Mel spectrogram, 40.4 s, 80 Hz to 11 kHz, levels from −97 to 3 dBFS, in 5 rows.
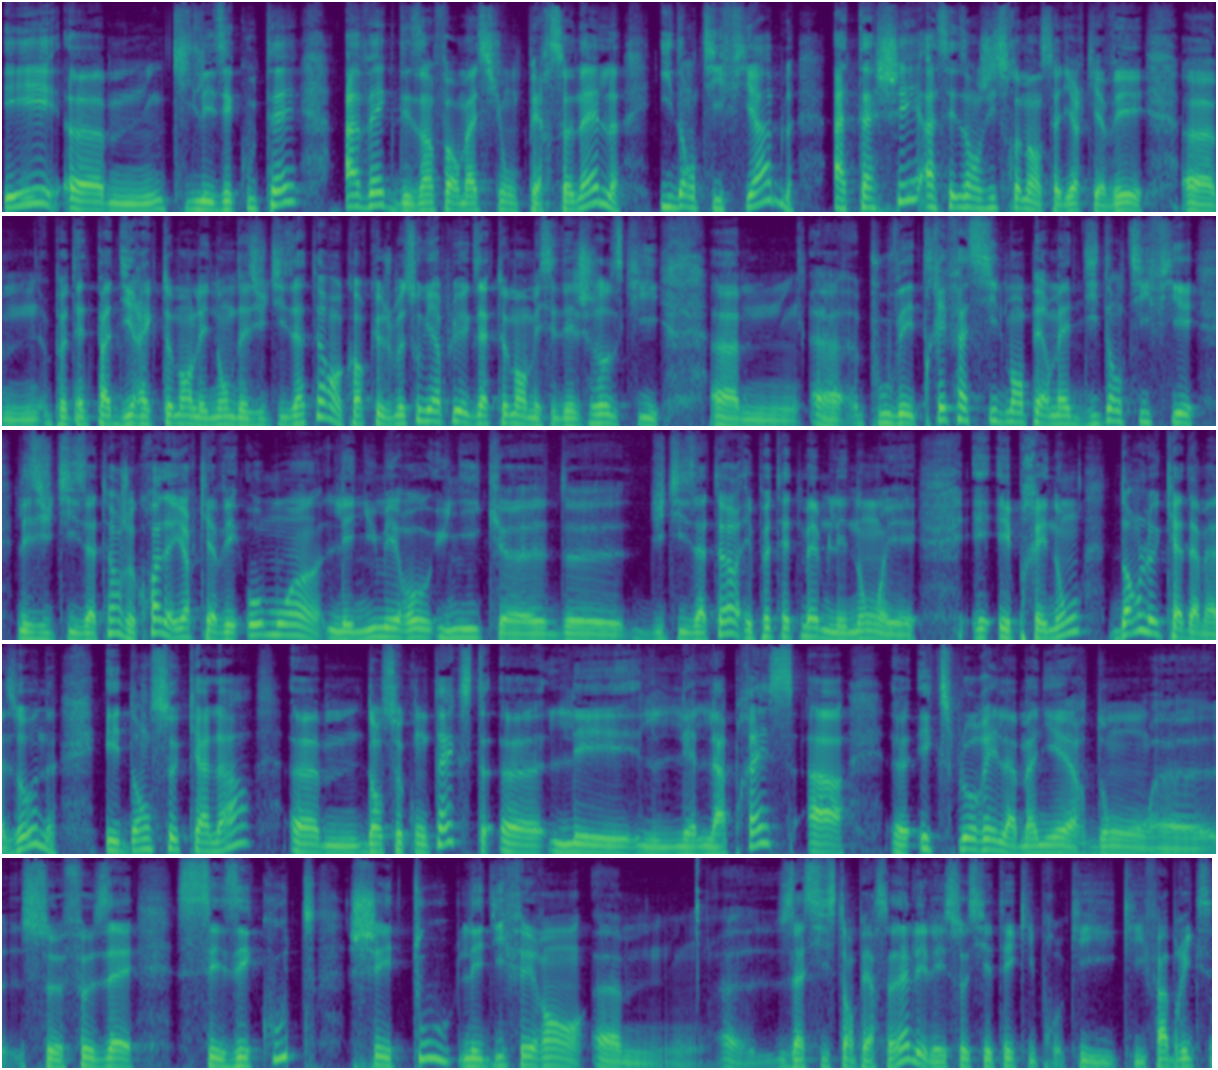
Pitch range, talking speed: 110-155 Hz, 165 wpm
